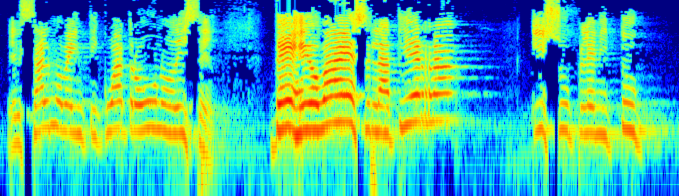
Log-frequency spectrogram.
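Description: A man preaching a sermon as pastor to his church, swinging his pitch and volume for emphasis. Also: takes it slowly, bright, forceful tone. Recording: reverberant hall.

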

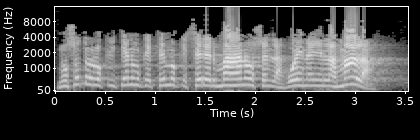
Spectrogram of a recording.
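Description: High, bright-voiced man preaching in a hall. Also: fast. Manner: conversational preaching, addresses the congregation directly. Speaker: pastor. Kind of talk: sermon. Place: church hall. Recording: dull lo-fi recording with long hall reverb.

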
